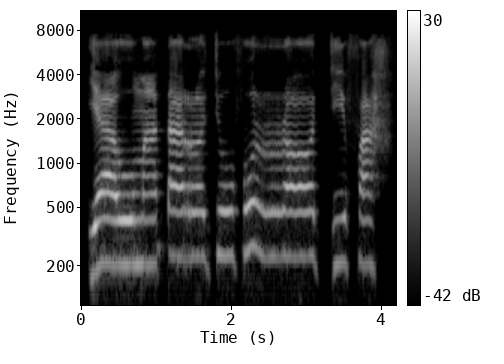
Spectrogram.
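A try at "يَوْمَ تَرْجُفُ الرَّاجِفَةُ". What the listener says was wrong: Tar ditebalkan lagi ro sukun sebelumnya fathahnya.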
